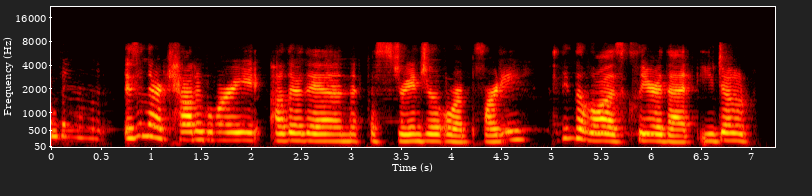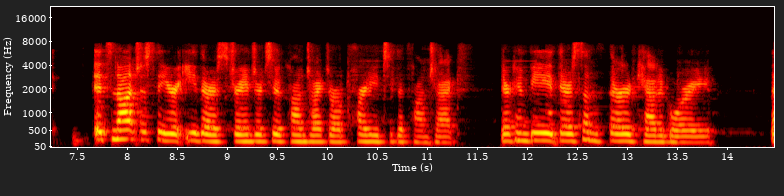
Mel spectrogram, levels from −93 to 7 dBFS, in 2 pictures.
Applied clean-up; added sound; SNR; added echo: neural mask model DeepFilterNet 3.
